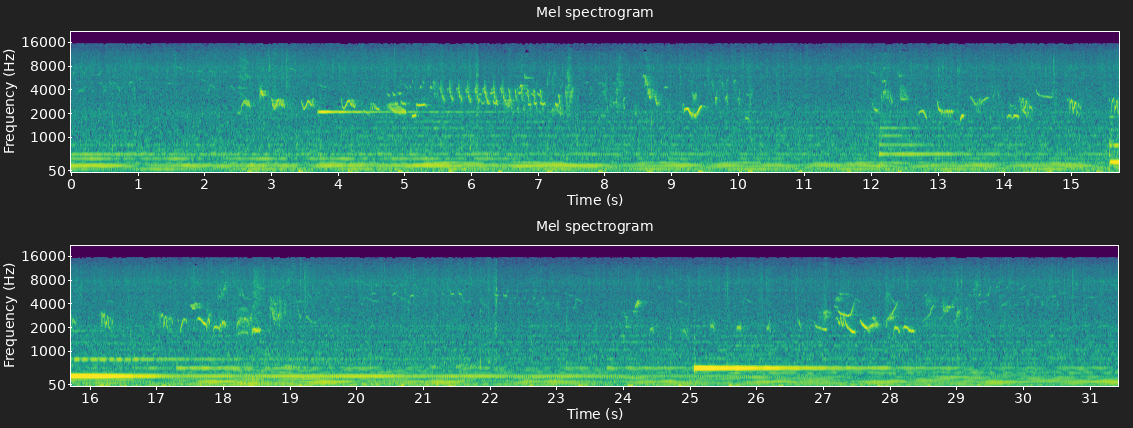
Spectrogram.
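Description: Slow ambient music of long held chords, mixed over steady rain and scattered bursts of small songbird chirps and trills. New chords swell in about halfway through and again near the end.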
